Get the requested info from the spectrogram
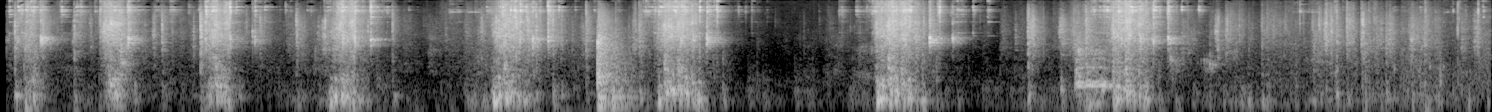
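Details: Wheaten terrier, a pet dog, sneezing repeatedly when its owners come home or when excited; sharp broadband snorting bursts roughly every second or two, with brief pauses between.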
